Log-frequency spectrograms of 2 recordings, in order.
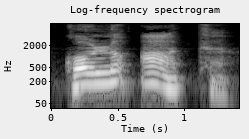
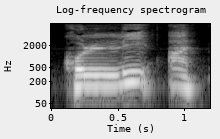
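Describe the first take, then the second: First: The name ends in a full 'teu' syllable. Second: The name ends in a clipped final 't'. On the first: The speaker calls it right. "그걸 따라서 발음하면 골르 아 아트" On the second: The speaker calls it wrong. "우리말은 골리앗, 골리앗 이렇게 쓰네. 앗. 시옷 받침으로 골리앗"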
